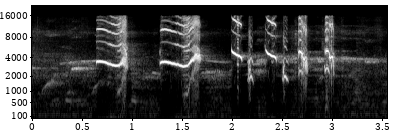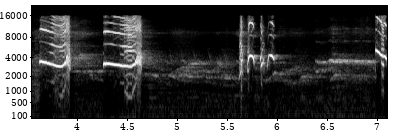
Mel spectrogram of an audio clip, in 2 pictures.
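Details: Breeding-condition female oriental magpie-robin, a call meant to make males sing: long buzzy wavering whistles alternate with short bursts of sharp clicks, separated by brief pauses.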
